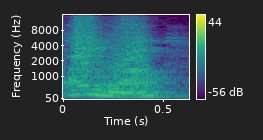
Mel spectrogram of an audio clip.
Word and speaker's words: Anua: Then I told the chief, I told the king that, but we used to hear the word Anuak, so why were you not telling us earlier it is Anua?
